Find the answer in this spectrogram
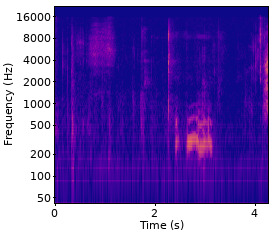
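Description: Close-miked chewing of a mouthful of cheesy macaroni pasta: soft wet clicks and smacks of the mouth. A short hum from the eater comes about two and a half seconds in, and a breathy exhale near the end.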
